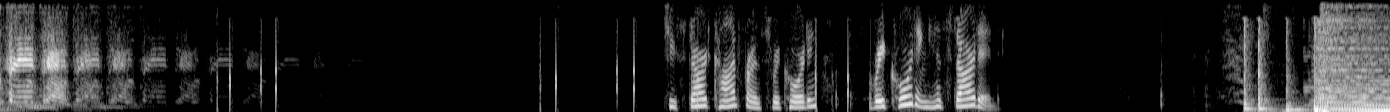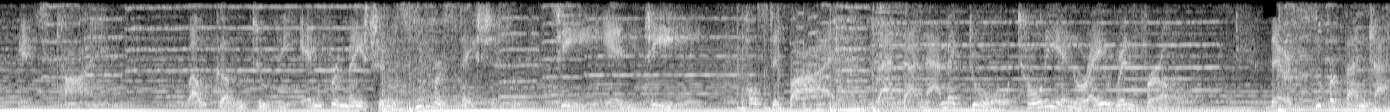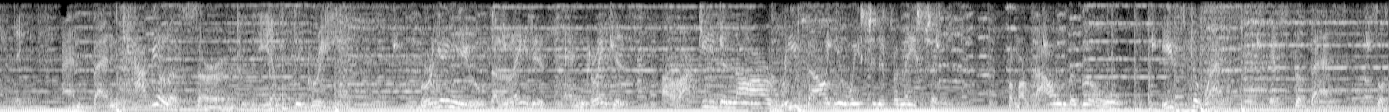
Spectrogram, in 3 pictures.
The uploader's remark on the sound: TNTSuperfantastic Conference Call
